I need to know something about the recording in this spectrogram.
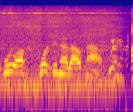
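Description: A helicopter running steadily on the ground, with a voice speaking over it.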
